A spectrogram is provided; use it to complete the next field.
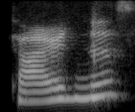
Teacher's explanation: for the last word tiredness the stress is on the first syllable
